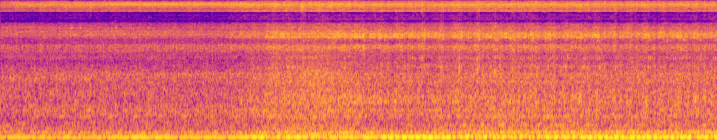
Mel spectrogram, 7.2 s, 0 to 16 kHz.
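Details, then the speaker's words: 1957 Ford Thunderbird V8, choke not fitted: deep, steady idle burble with even firing beat and no clear stumble, maybe slightly rough; idle basically fine. "that seems okay sounds like it might be slightly r I think out in on the street when it's just in normal use and being run it'll be better than just idling here"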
